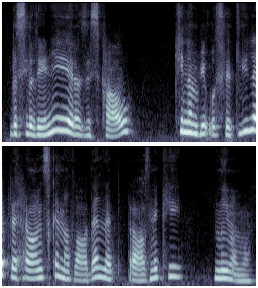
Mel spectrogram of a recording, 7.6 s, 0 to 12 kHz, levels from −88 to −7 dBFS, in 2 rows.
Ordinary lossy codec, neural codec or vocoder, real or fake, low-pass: Opus, 16 kbps; codec, 44.1 kHz, 1.7 kbps, Pupu-Codec; fake; 10.8 kHz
